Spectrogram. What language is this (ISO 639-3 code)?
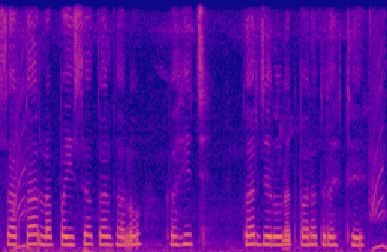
hne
